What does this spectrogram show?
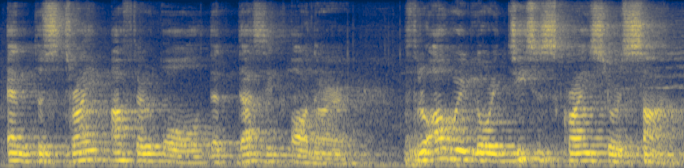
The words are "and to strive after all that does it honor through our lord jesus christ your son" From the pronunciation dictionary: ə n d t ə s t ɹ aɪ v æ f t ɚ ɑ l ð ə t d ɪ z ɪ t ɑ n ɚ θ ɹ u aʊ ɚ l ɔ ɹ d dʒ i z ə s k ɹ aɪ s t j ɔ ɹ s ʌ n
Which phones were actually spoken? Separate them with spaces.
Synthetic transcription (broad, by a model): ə n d t ə s t ɹ aɪ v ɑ f t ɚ ɑ l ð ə t d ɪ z ɪ t ɑ n ɚ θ ɹ u aʊ ɚ l ɔ ɹ d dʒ i s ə s k ɹ aɪ s t j ɔ ɹ s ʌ n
